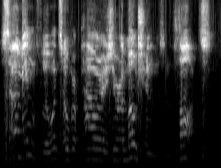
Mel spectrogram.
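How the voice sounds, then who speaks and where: A man's voice: high voice, animated, a little slow, crowd noise, rough recording. A man playing a harried, blunt starship doctor under strain in a 1970s science fiction audio drama. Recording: 1970s drama record with music.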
